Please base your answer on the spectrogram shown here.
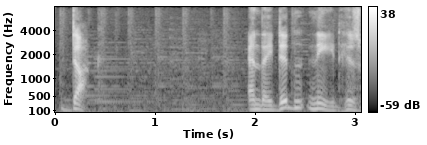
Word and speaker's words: DUKW: The Americans called them DUKWs, pronounced duck.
